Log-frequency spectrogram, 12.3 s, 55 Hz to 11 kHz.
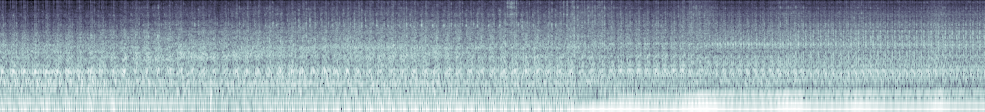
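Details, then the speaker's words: Caterpillar D6 9U diesel, likely a 24 V system started with the compression release, injector pump oil just changed because it was very dirty: a heavy idle with an uneven, rough knock over a low rumble; owner suspects the number 4 injector. "So I think we're at the point number 4 injector is probably causing the knocking."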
